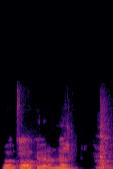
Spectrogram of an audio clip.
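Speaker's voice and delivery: squeaky put-on voice, well above his own; mock high voice. Teasing co-host about a friend, in a squeaky mock voice. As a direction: tease in a silly high voice.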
